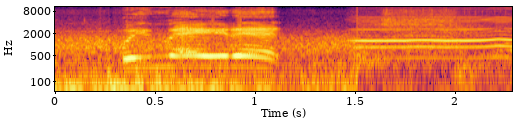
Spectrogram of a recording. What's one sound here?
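A man shouts out excitedly.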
